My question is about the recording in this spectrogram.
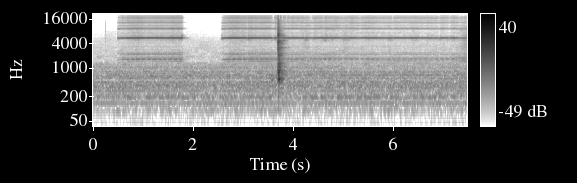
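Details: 1968 BSA Bantam ignition timing setup, continuity tester across the points while turning the engine backwards from top dead centre, about five degrees before TDC: steady high-pitched beep, briefly dropping out; points still closed.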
